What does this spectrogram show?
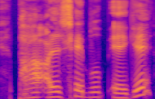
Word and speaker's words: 바알세붑: 아하시아의 심부름꾼을 만나서 저에게 이르기를 이스라엘의 하나님이 없어서 너희가 에그론의 신 바알세붑에게 물으러 가느냐. 히브리식으로 하면 바알세붑 그러지만은 신약에서 헬라식으로 하면 바알세불 이렇게 발음합니다.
